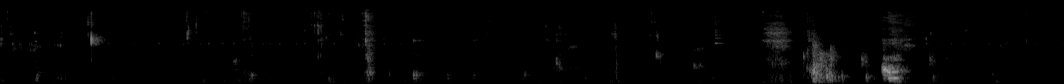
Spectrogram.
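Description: Close-up chewing of thick tortilla chips: scattered crisp crunches and mouth sounds, with two louder crunches about eight and nine seconds in.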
